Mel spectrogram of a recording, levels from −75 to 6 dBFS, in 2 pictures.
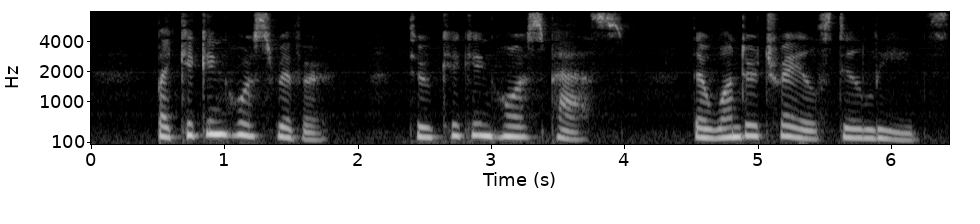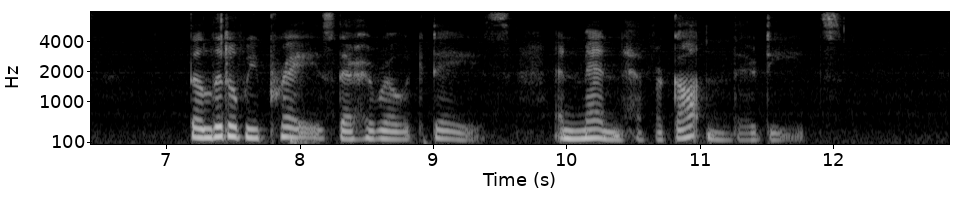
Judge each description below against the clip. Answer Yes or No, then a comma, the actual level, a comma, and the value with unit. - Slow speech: Yes, slow, 120 wpm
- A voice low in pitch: No, high, 195 Hz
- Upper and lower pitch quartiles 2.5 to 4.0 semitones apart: No, average, 4.7 semitones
